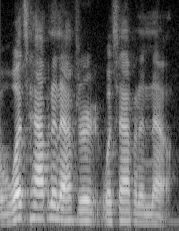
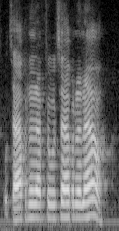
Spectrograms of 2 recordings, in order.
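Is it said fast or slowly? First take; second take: slowly; fast. First: It is said at a normal, slower pace. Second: It is said fast, like a Newfoundlander.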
